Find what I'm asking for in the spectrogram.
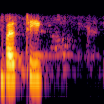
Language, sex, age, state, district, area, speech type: Dogri, female, 18-30, Jammu and Kashmir, Udhampur, rural, conversation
